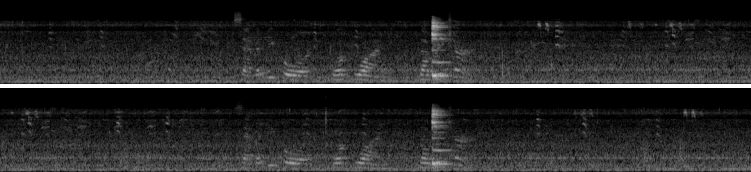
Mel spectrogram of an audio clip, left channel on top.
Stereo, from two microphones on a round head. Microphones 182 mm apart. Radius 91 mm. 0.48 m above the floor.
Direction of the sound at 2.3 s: 60° left (ahead or behind).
